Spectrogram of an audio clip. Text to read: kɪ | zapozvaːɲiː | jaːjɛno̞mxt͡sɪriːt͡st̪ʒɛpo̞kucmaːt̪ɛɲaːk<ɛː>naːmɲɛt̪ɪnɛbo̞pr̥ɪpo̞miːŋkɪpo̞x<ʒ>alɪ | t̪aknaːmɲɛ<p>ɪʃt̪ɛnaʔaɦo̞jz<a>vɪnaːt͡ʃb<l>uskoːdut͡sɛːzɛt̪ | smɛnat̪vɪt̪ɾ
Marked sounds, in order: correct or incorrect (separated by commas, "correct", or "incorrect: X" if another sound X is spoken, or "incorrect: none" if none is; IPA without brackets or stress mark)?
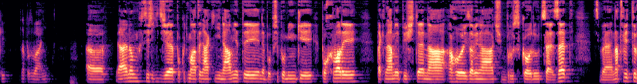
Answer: incorrect: iː, incorrect: v, correct, correct, incorrect: ɾ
